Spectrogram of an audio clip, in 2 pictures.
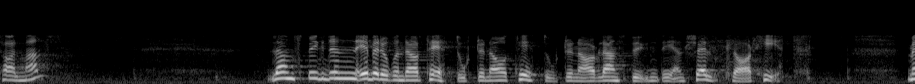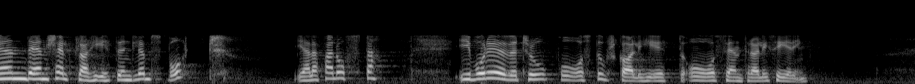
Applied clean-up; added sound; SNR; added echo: none; none; none; none.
